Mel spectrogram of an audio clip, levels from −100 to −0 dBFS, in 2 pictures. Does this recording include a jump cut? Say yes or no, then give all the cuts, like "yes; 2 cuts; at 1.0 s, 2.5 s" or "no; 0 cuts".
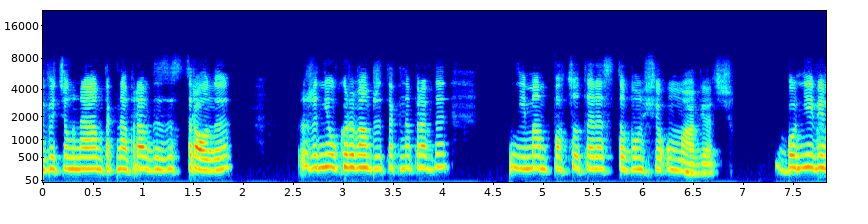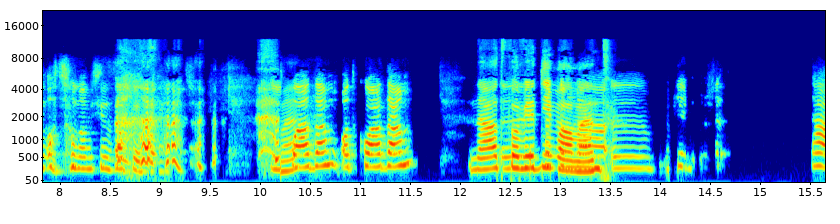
yes; 2 cuts; at 3.3 s, 10.2 s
